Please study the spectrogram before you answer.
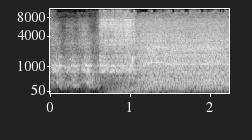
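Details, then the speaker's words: Car unrun for over a year that wouldn't start: cranks briefly, then catches on starting spray and runs roughly; spark confirmed good, so a no-start from fuel delivery fault. "all right so we know it's a fueling issue we're gonna try it one more time just gonna spray a little bit in there"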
